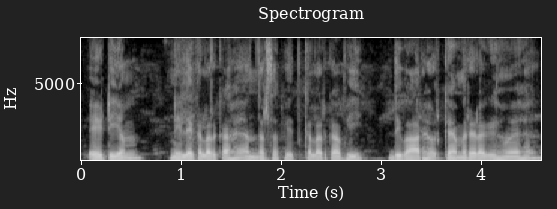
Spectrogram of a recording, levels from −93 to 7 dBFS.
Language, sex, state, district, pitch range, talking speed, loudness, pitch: Hindi, male, Uttar Pradesh, Lalitpur, 125-145 Hz, 220 wpm, -18 LUFS, 130 Hz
